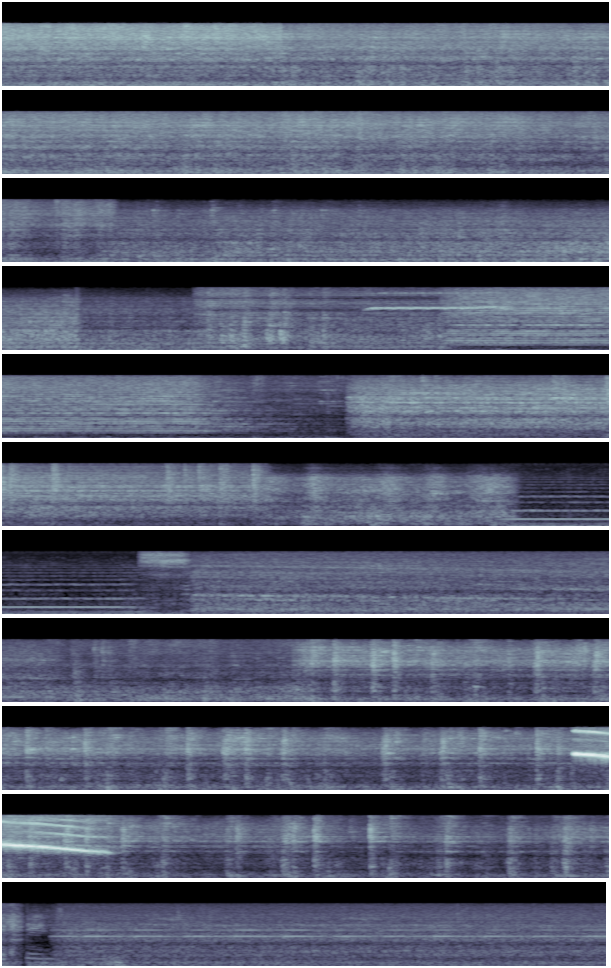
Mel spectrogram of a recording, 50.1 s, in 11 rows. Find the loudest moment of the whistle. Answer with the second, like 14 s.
41 s.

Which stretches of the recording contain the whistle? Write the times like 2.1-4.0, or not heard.
16.4-17.6, 40.7-41.9.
